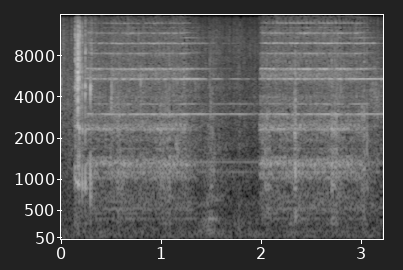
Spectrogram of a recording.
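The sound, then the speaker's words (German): A telephone bell rings in a steady, continuous metallic trill, briefly pausing near the middle before ringing again, moderately loud with no voices over it. “Telefon.”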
